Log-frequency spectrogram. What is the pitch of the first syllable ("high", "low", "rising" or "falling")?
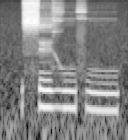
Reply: high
